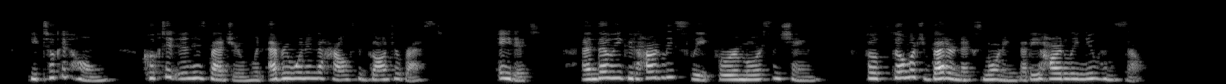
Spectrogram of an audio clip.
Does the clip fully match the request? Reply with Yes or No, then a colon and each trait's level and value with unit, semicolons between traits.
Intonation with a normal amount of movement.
Yes: average, 4.2 semitones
